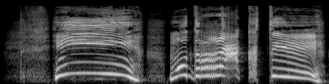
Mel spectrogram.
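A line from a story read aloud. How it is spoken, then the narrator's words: Shrieking. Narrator (Russian): завизжал метр Дот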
